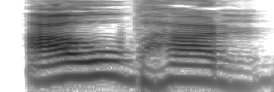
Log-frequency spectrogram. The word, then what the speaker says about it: আহ্বান: আহবান এর প্রকৃত উচ্চারণ হল অপশন গ আউভান পরের প্রশ্ন রয়েছে কোন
